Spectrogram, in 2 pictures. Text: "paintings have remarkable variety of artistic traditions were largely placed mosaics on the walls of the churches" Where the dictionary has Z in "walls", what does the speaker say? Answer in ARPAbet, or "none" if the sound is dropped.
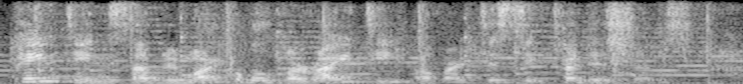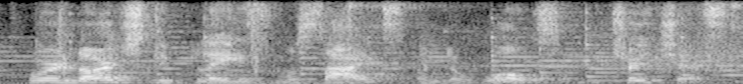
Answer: S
